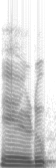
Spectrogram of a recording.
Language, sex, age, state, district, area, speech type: Telugu, female, 60+, Andhra Pradesh, East Godavari, rural, read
